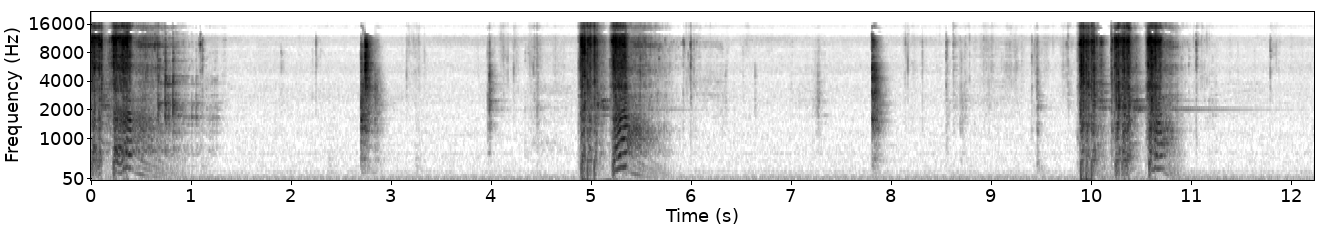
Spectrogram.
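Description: Cordless power tool run in three short bursts on the 7/16 bolts of a snowmobile motor plate, its whine falling in pitch as it spins down each time, with a few light metallic clinks between the bursts.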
